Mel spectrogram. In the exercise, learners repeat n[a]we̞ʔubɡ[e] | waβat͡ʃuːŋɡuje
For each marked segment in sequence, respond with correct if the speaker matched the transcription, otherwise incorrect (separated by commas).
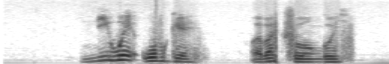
incorrect, correct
